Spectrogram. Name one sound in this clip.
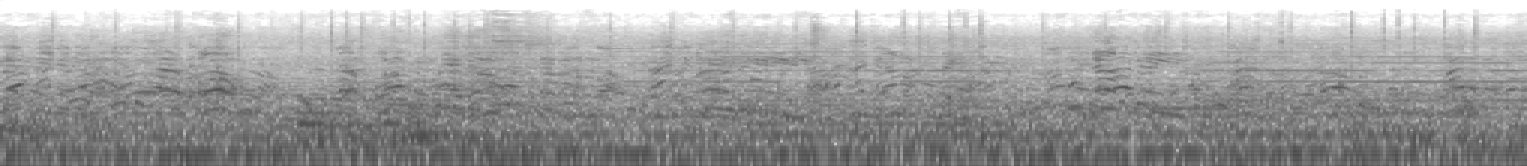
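A crowd of people chatters and calls out nearby.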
